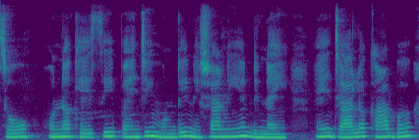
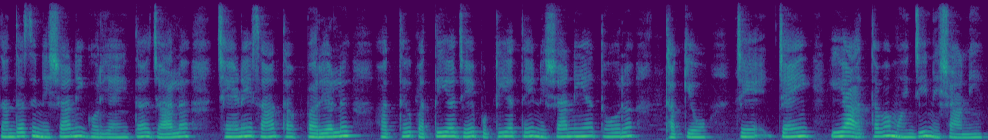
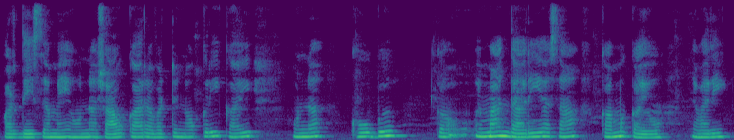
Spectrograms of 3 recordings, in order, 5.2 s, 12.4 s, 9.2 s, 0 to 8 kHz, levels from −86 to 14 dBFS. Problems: constant background noise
